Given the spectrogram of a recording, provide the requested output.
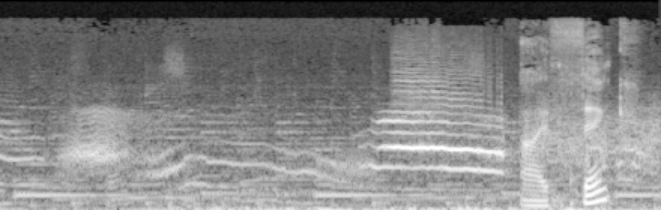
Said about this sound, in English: Backed up by two cats meowing and one hissing.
